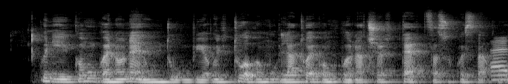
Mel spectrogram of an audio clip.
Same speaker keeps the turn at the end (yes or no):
no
